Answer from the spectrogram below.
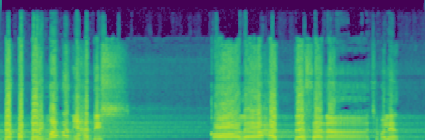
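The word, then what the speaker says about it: قال: Qala haddatsana. Coba lihat. Ini enggak ada tulisan qalanya enggak ada kan? Tapi ahli hadis membacanya qala. Dibaca qala itu.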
